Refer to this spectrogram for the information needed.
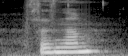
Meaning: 1. a list (a register of items) 2. a list
- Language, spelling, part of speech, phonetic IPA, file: Czech, seznam, noun, [ˈsɛznam], Cs-seznam.ogg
